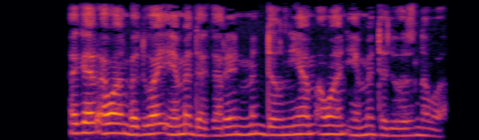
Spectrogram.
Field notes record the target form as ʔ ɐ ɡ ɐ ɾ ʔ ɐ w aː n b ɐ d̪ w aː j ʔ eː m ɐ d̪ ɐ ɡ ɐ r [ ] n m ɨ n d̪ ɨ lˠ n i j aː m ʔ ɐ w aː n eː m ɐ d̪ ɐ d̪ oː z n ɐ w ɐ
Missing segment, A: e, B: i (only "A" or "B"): A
